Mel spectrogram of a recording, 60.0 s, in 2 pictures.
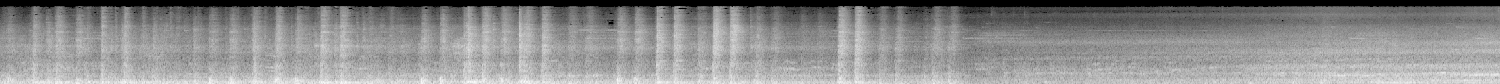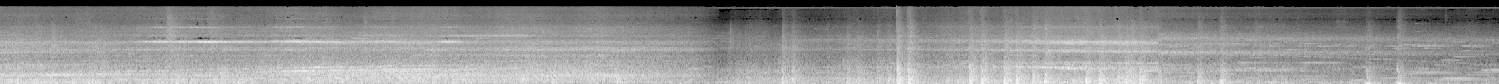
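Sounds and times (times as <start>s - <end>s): electric train approaching: 0.0s - 59.9s
low train rumble: 0.0s - 59.9s
train wheels clicking over rail joints: 0.1s - 15.6s
high wheel and brake squeal: 32.7s - 36.5s.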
